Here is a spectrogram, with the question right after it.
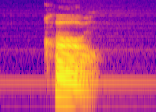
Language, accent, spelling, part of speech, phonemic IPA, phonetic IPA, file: English, US, curl, noun / verb, /kɜɹl/, [kʰɝɫ], En-us-curl.ogg
- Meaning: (noun) 1. A curving piece or lock of hair; a ringlet 2. A curved stroke or shape 3. A spin making the trajectory of an object curve 4. Movement of a moving rock away from a straight line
